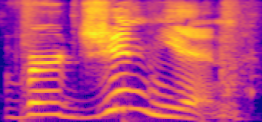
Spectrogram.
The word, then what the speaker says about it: Virginian: For example, we usually say that a person from Virginia is a Virginian. 3 syllables each, like they do here. Virginians, 2 Virginians and an immigrant. Virginians. But sometimes, in a song, they add a syllable. Same word. Listen and count the 4 syllables here. Virginian, the venerated Virginian veteran. Virginian. It should be 3 syllables.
